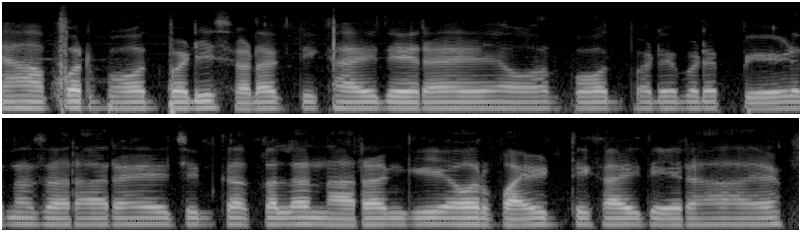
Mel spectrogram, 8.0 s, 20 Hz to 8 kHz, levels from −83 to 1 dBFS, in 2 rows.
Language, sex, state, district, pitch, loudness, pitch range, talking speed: Hindi, male, Bihar, East Champaran, 125 Hz, -29 LUFS, 120-125 Hz, 195 wpm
